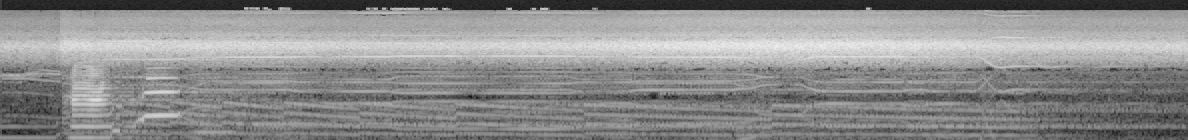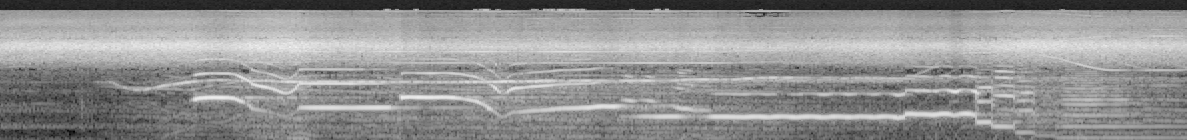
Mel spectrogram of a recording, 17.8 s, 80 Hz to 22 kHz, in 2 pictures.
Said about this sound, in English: So he's playing the iPad, you're playing the clarinet, and the brood of cicadas in Lexington, Virginia, which came out last year in 2012, providing the rest of the sounds.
